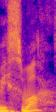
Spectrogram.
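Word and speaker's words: Wisła: og er fan av Wisla, eller Wiswa, som det uttales.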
